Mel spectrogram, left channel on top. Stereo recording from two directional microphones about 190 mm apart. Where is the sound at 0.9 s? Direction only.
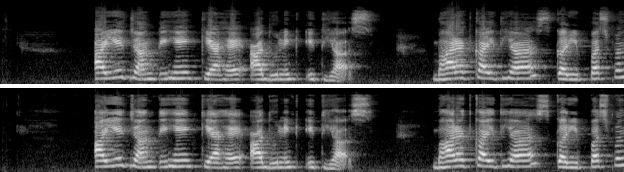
25° right (ahead or behind).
